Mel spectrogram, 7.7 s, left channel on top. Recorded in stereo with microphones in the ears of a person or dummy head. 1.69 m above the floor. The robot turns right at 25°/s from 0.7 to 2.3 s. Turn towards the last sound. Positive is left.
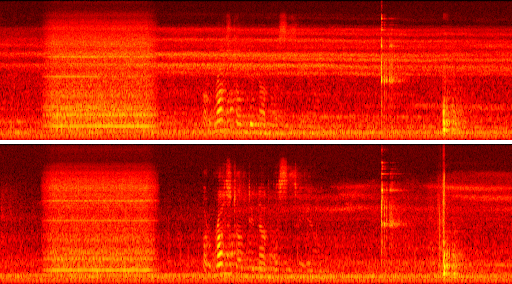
turn(degrees=50)  # may be behind; listen again after turning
